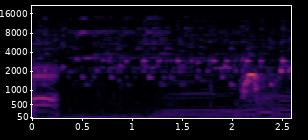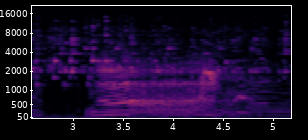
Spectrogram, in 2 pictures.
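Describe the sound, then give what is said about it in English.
A flock of 50 belled sheep being brought down for milking to a village above Carrara in the Marble Mountains, Tuscany, Italy, with repeated loud bleats over a steady jangle of bells, while a church bell rings in the background to signal a funeral. “Benito is bringing his 50 belled sheep down for milking to a village above Carrara in the Marble Mountains in Tuscany, as the church bell rings”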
